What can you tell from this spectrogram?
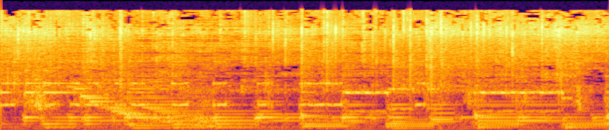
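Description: Boiled potatoes sizzling in melted butter and onion in a frying pan, stirred and pressed with a wooden spoon, over background music.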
